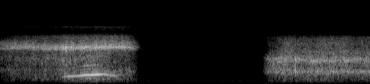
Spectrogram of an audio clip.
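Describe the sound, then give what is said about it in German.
Two loud breaths with a pause between, as people breathe deeply together before a word game: a long forceful inhale or exhale, a moment of silence, then another deep airy breath, no talking. “Wir atmen jetzt nochmal gemeinsam kräftig durch.”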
